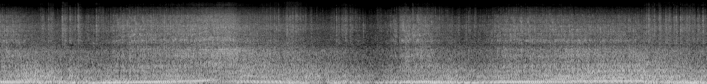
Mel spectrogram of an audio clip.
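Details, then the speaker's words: V8 on new Cherry Bomb Turbo mufflers, throttle blips: deep burble, revs climb, stumble and flatten before rising again; hesitation from an old speed-density injection system with a camshaft oversized for a 351 and 302. "yeah it doesn't sound bad um also if you notice there's a hesitation to it not much you're going to be able to do with it because what we have here is old speed density system and we're running a camshaft oversized for a 351 and a 302"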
